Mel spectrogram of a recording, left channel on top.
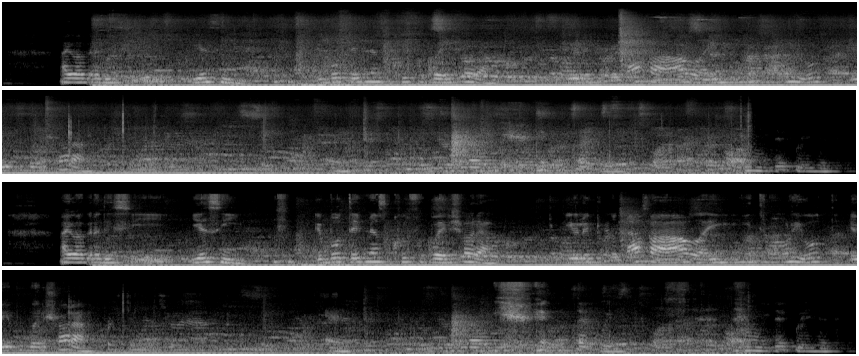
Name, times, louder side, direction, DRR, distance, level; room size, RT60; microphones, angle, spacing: voice 1, 0.1-5.0 5.6-9.6 11.8-12.1 13.5-14.8 15.2-16.9, right 2 dB, 85° right, 1.3 m, -29 dB
sound 1, 0.9-16.1, left 2 dB, 55° left, 0.9 m, -28 dB
voice 2, 9.6-10.7 11.0-12.4, right 1 dB, 25° right, 2.3 m, -41 dB
25.5 x 21.0 x 6.8 m
head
